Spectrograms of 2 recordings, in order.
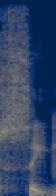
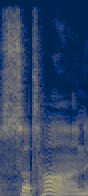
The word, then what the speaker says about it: Satan: title was not pronounced Satan the word originally had a short vowel sound seitan is an ancient Hebrew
